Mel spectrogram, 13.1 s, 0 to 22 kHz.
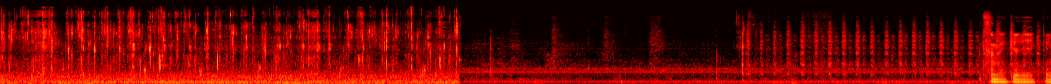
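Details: Jun, a male mame-shiba (miniature Shiba Inu) born 20 April 2020 in Saga Prefecture, on a day that included nail clipping. Rapid, rhythmic breathy pants fill the first six seconds indoors over a low hum, fade to near quiet, then return with a louder closing burst.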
